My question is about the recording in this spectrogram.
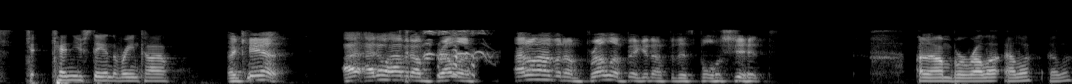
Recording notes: They also take phone calls and chat with listeners.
